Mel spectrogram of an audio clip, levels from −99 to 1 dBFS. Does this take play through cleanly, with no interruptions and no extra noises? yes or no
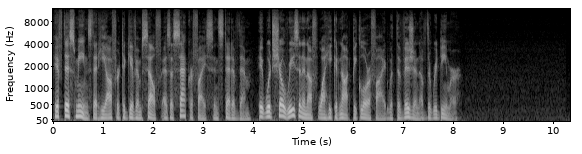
yes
